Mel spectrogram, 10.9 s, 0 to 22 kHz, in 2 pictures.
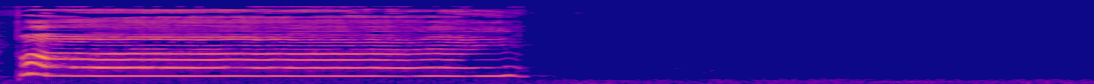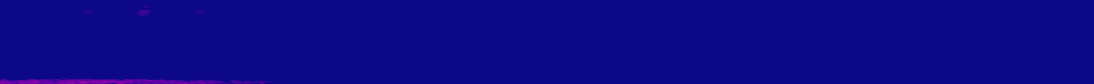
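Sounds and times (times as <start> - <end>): faint low rumble: 0.0 - 7.1.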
